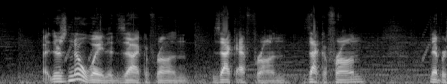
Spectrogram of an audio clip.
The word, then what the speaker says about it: Efron: his last name zac efron zac efron infinite emphasis on the f zac efron uh i don't know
